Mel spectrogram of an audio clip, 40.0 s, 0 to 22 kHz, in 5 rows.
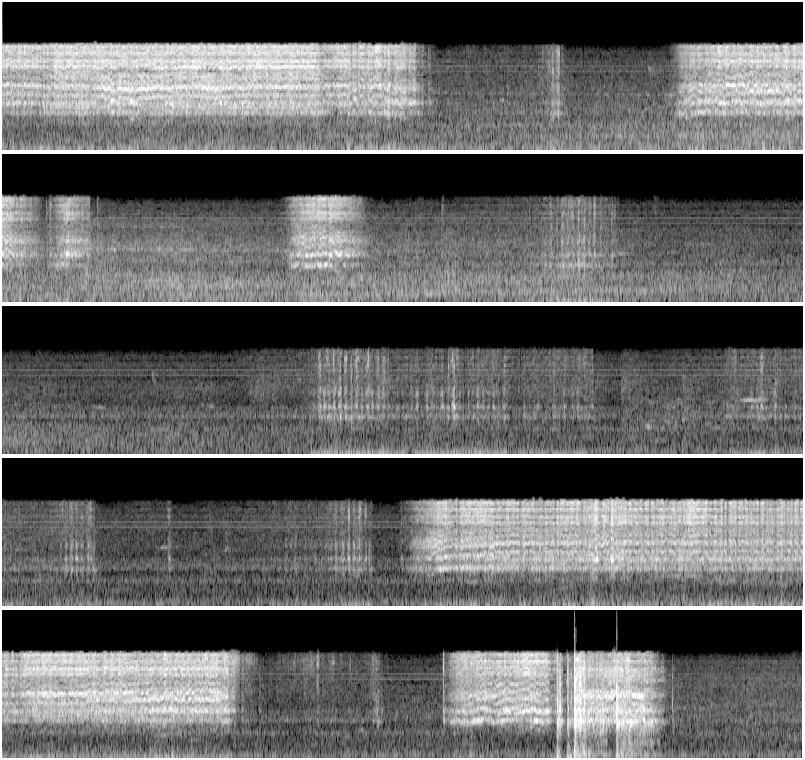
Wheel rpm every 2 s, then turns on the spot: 160, 160, 20, 60, 30, 20, 0, 0, 0, 10, 20, 0, 10, 10, 120, 160, 160, 50, 70, 60.
4-6 18-22 34-36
